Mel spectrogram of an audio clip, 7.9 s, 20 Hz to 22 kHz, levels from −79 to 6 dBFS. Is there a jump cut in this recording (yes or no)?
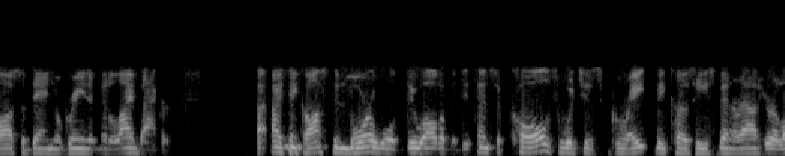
no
